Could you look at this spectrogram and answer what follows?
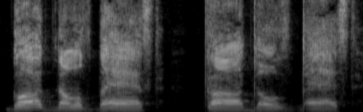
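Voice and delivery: drawn-out, solemn resignation; very slow. Real, not acted. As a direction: stretch every word slowly.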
